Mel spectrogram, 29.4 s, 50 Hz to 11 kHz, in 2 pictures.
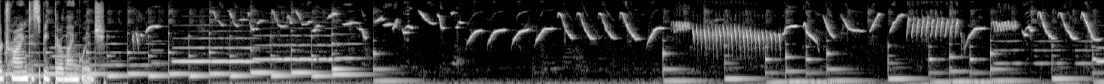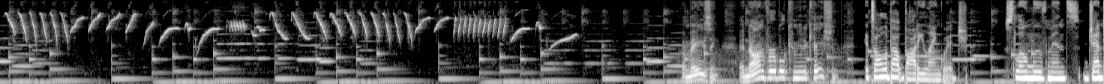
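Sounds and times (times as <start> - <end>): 
speech: 0.0 - 1.6, 24.0 - 27.6, 28.2 - 29.4
voice imitating birds with whistled chirps: 1.7 - 23.8.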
